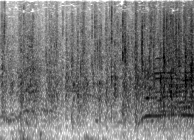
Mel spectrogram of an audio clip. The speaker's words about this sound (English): I think some people are just clapping because they didn't want to be left out.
